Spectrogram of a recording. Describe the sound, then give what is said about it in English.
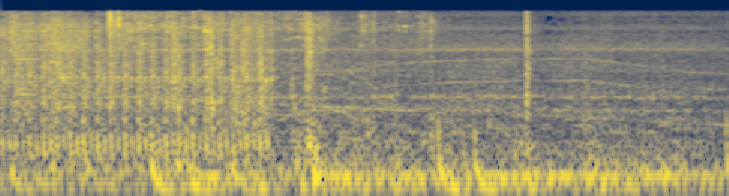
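A few sharp gunshots ring out during a police hostage standoff, cracking through a loud, dense, continuous noise. “Shoot her! Shoot! Shoot!”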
